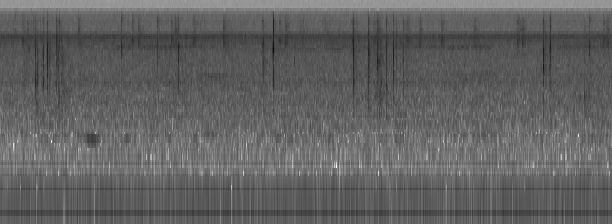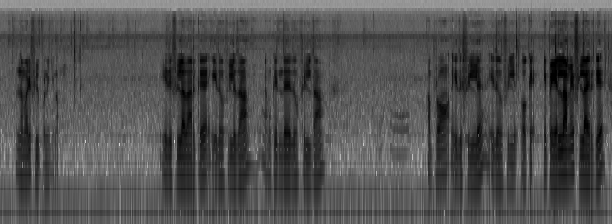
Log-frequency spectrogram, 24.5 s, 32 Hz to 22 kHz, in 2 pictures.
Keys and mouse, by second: 1.1 ctrl+b, 2.1 click, 5.4 f, 8.0 ctrl+b, 11.0 Tab, 13.9 /, 15.2 click, 24.1 ctrl+s.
